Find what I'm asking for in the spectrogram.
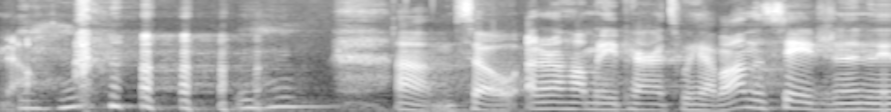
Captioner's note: laughs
